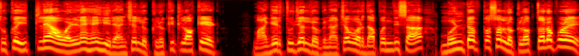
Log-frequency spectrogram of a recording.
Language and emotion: Goan Konkani, happy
